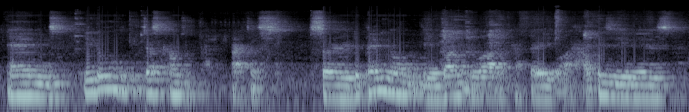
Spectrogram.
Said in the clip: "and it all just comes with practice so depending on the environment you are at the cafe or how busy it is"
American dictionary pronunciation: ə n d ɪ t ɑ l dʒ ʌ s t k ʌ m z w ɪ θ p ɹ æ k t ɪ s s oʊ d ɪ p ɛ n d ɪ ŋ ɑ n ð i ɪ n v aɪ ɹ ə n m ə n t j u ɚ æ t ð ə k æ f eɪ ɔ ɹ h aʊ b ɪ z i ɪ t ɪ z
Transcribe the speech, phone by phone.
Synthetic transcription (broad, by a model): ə n ɪ t ɑ l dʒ ʌ s k ʌ m z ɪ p p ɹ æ k t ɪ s s oʊ d ɪ p ɛ n d ɪ ŋ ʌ n ð i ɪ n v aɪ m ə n ə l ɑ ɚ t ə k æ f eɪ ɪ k h aʊ b ɪ z i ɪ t ɪ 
